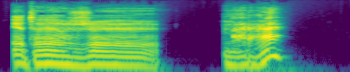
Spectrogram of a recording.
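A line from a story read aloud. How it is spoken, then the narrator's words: Uncertain question. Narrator (Russian): неуверенно спрашивает барон Крюгер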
